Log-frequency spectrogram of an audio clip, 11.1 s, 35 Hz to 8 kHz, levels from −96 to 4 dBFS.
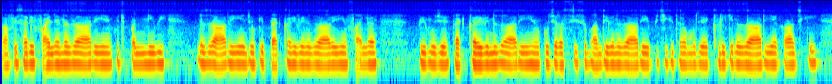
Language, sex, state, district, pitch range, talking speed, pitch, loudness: Hindi, male, West Bengal, Jhargram, 130-135 Hz, 300 wpm, 130 Hz, -20 LUFS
